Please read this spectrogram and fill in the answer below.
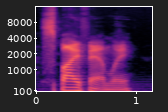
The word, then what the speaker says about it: Spy x Family: So yeah, Spy X Family. – You don't pronounce the X. It's just Spy sorry.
